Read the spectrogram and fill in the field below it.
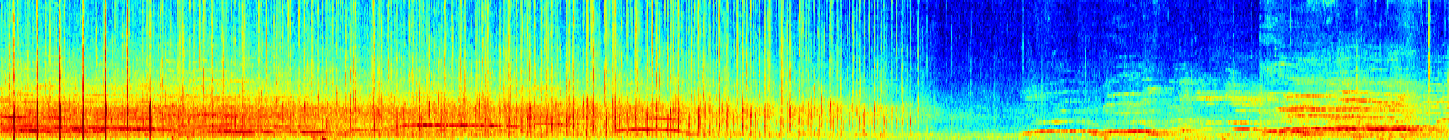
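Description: Audience applause at a UIC College of Education spring commencement, saluting graduating Bachelors of Arts: sustained dense clapping from a large crowd that fades around the middle, then lighter scattered claps with some cheering and voices.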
